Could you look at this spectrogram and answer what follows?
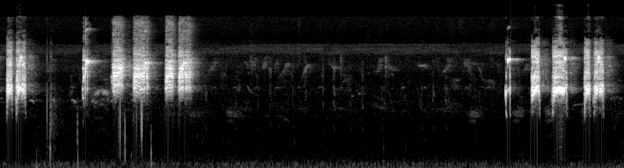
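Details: Black francolin (black partridge) in Pakistan, calling in response to a played sound: harsh, grating, high-pitched phrases in three loud bursts of rasping notes with quiet pauses between.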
